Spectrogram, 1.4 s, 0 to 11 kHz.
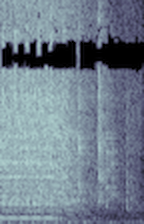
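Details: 50cc Kazuma Meerkat Chinese quad with a new starter fitted after a grinding noise: quick, even whirring crank for about half a second, then it winds down, no grinding. Old starter confirmed bad. Normal starter cranking.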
